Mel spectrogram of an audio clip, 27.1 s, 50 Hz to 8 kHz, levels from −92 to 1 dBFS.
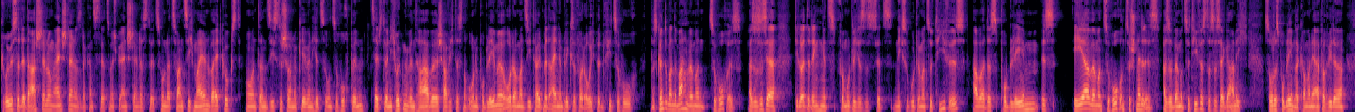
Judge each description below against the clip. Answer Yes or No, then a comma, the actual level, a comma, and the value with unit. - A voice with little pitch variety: Yes, narrow, 2.3 semitones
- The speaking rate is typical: No, fast, 270 wpm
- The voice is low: Yes, low, 110 Hz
